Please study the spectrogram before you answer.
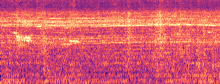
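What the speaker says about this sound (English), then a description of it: "This train has it all." An amusement park train at Adventure City rolls steadily along its rails, a close, continuous rumble with faint wheel hiss and no clear talk throughout.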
